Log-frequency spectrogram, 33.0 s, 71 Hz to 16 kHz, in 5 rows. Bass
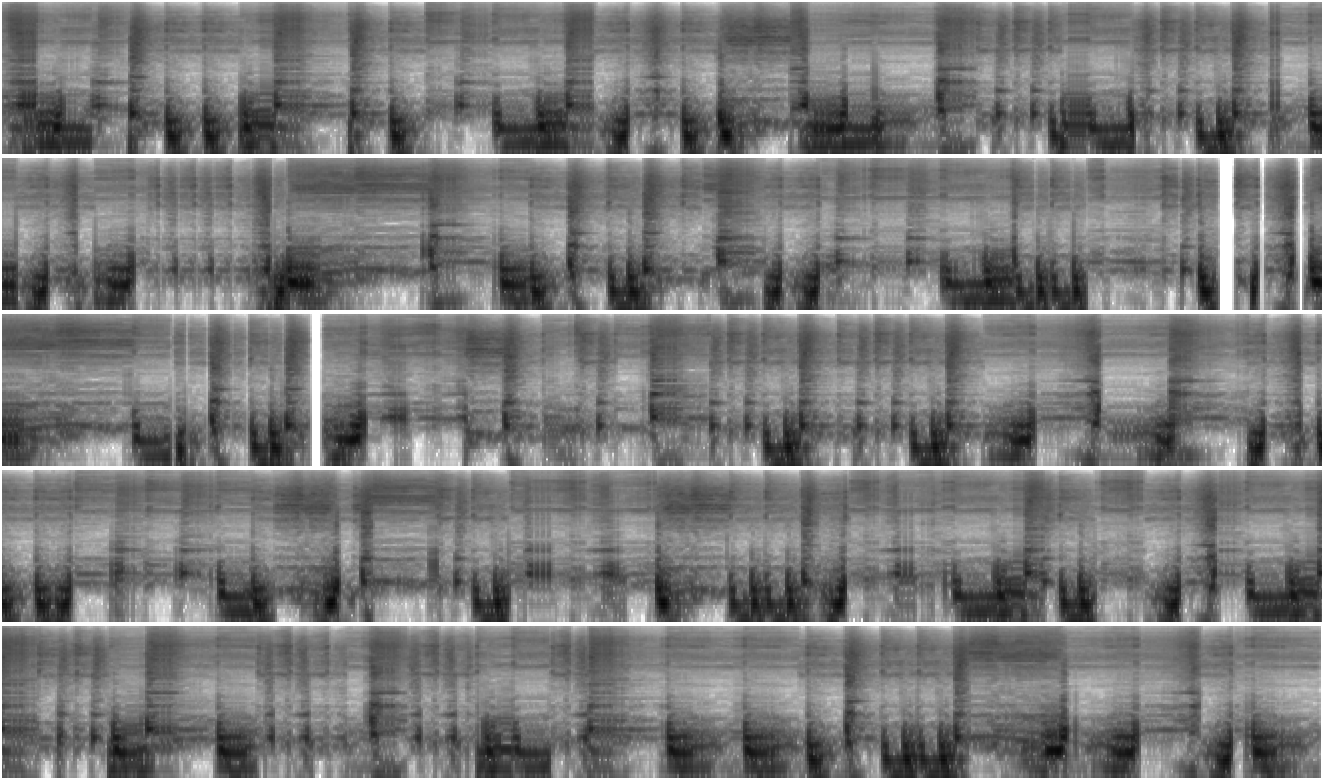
0.0 4.6, 5.2 7.3, 8.0 8.3, 9.1 10.7, 11.3 12.0, 12.6 15.0, 17.8 20.2, 20.8 21.6, 22.2 22.4, 23.1 27.8, 28.7 32.9

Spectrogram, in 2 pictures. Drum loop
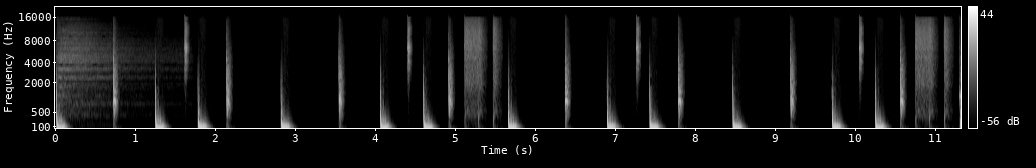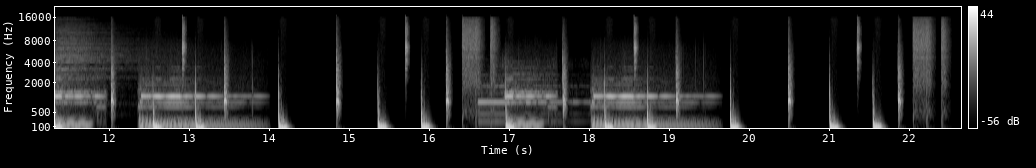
0.0 1.4, 11.3 14.2, 16.6 19.5

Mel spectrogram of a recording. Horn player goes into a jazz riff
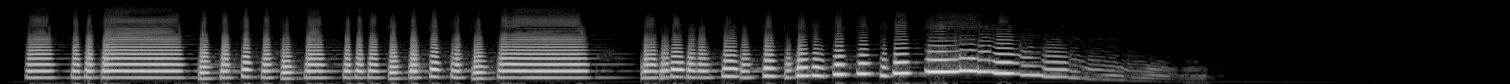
0.3 11.2

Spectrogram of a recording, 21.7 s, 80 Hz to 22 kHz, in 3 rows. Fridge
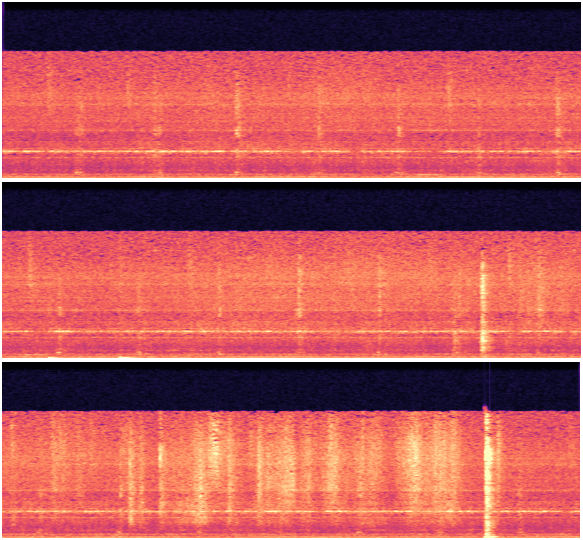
11.9 21.7

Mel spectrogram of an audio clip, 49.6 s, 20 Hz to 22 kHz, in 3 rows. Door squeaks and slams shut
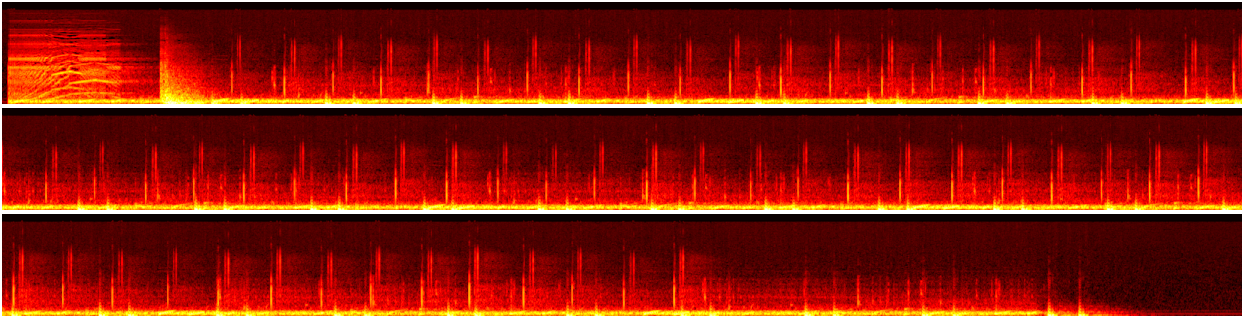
0.0 3.0

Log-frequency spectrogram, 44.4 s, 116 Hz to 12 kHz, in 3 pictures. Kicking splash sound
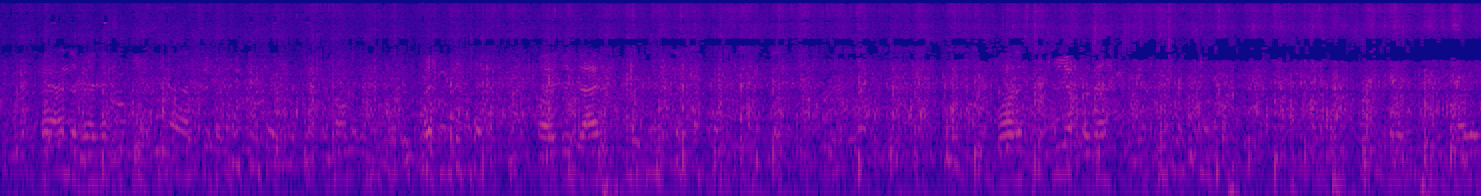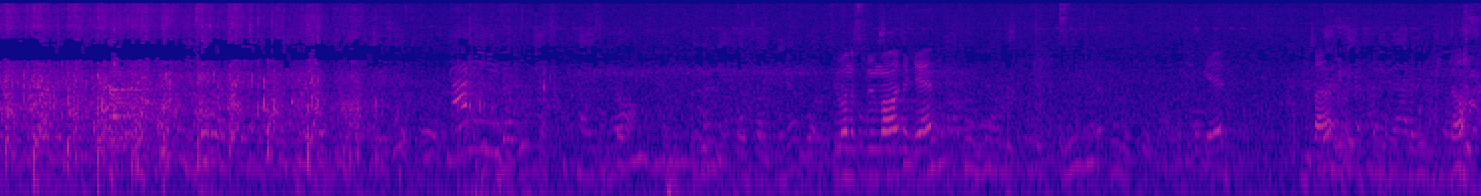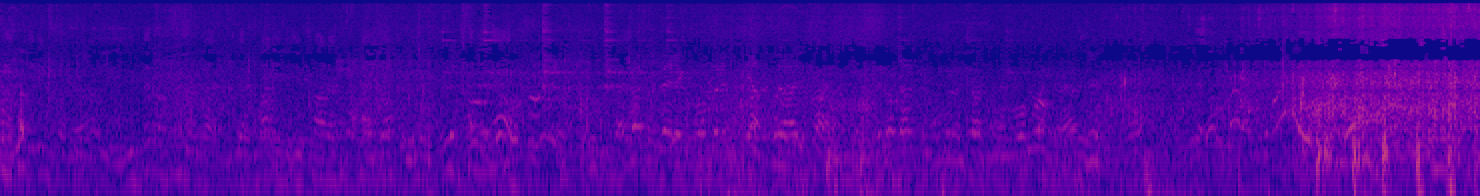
1.5 18.4, 42.0 44.4

